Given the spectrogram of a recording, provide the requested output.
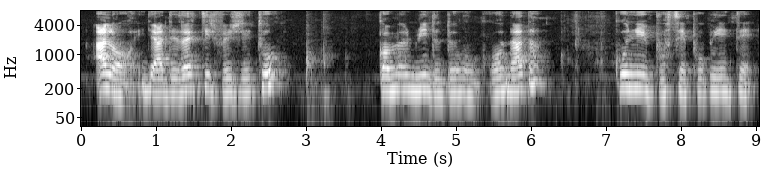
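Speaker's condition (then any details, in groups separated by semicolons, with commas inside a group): Multiple sclerosis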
